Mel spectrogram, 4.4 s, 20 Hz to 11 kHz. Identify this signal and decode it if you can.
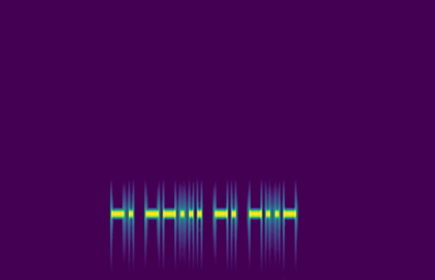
Morse code, heard as a keyed tone, about 28 wpm, 700 Hz. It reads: N7NX
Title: USA Call Signs - 4x Character Spacing - 28wpm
